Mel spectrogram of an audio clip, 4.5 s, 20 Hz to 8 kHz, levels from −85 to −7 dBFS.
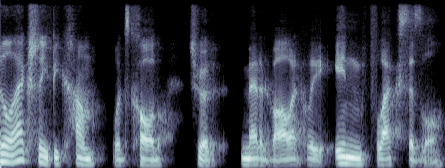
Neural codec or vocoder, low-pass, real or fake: codec, 16 kHz in and 24 kHz out, 0.9 kbps, LongCat-Audio-Codec, fine tuned four codebook decoder; 7.2 kHz; fake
